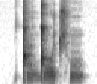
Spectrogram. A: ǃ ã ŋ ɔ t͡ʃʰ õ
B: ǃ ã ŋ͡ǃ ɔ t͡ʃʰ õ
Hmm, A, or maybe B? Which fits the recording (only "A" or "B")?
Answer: B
